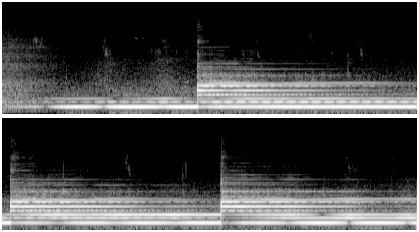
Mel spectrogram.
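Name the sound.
church bells ringing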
